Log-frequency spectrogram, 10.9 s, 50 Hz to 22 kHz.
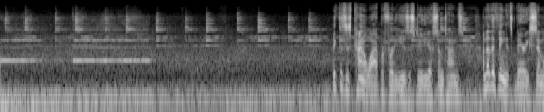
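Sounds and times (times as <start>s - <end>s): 
steady horn-like tone: 0.0s - 3.2s
train rumbling past a park: 0.0s - 10.0s
speech: 6.6s - 10.8s.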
